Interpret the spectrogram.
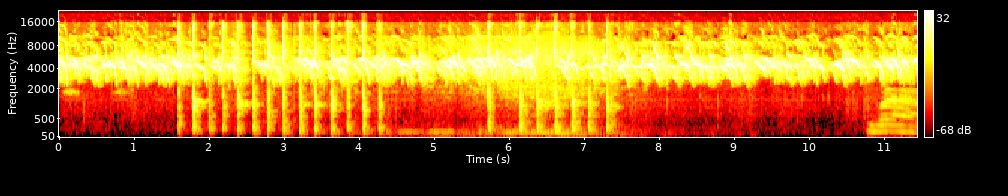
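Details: Chicken chicks keep up a constant high peeping chorus while rapid sharp taps and clatter break in repeatedly, followed by a faint low voice at the end.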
